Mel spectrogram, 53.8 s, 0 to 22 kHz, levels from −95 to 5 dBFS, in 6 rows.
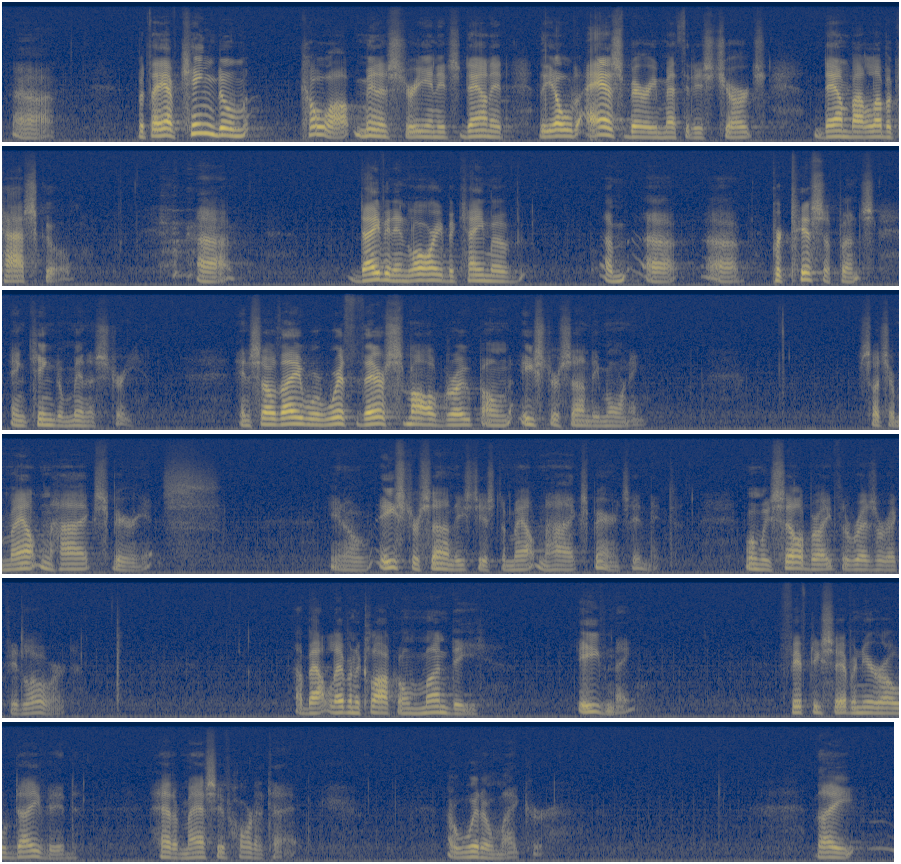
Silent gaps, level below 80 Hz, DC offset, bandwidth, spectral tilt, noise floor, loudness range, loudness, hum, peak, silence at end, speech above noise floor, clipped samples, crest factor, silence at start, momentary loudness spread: none; -60 dBFS; under 0.1%; 20 kHz; -5 dB/octave; -55 dBFS; 13 LU; -26 LUFS; none; -2 dBFS; 0 s; 30 dB; under 0.1%; 26 dB; 0.1 s; 21 LU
